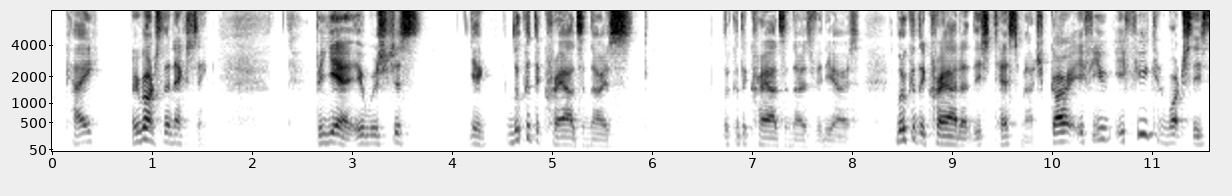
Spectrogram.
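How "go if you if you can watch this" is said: high voice cracking mid-phrase. Speaker telling viewers to watch the test match crowd videos, voice cracking. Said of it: "I just voice cracked".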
